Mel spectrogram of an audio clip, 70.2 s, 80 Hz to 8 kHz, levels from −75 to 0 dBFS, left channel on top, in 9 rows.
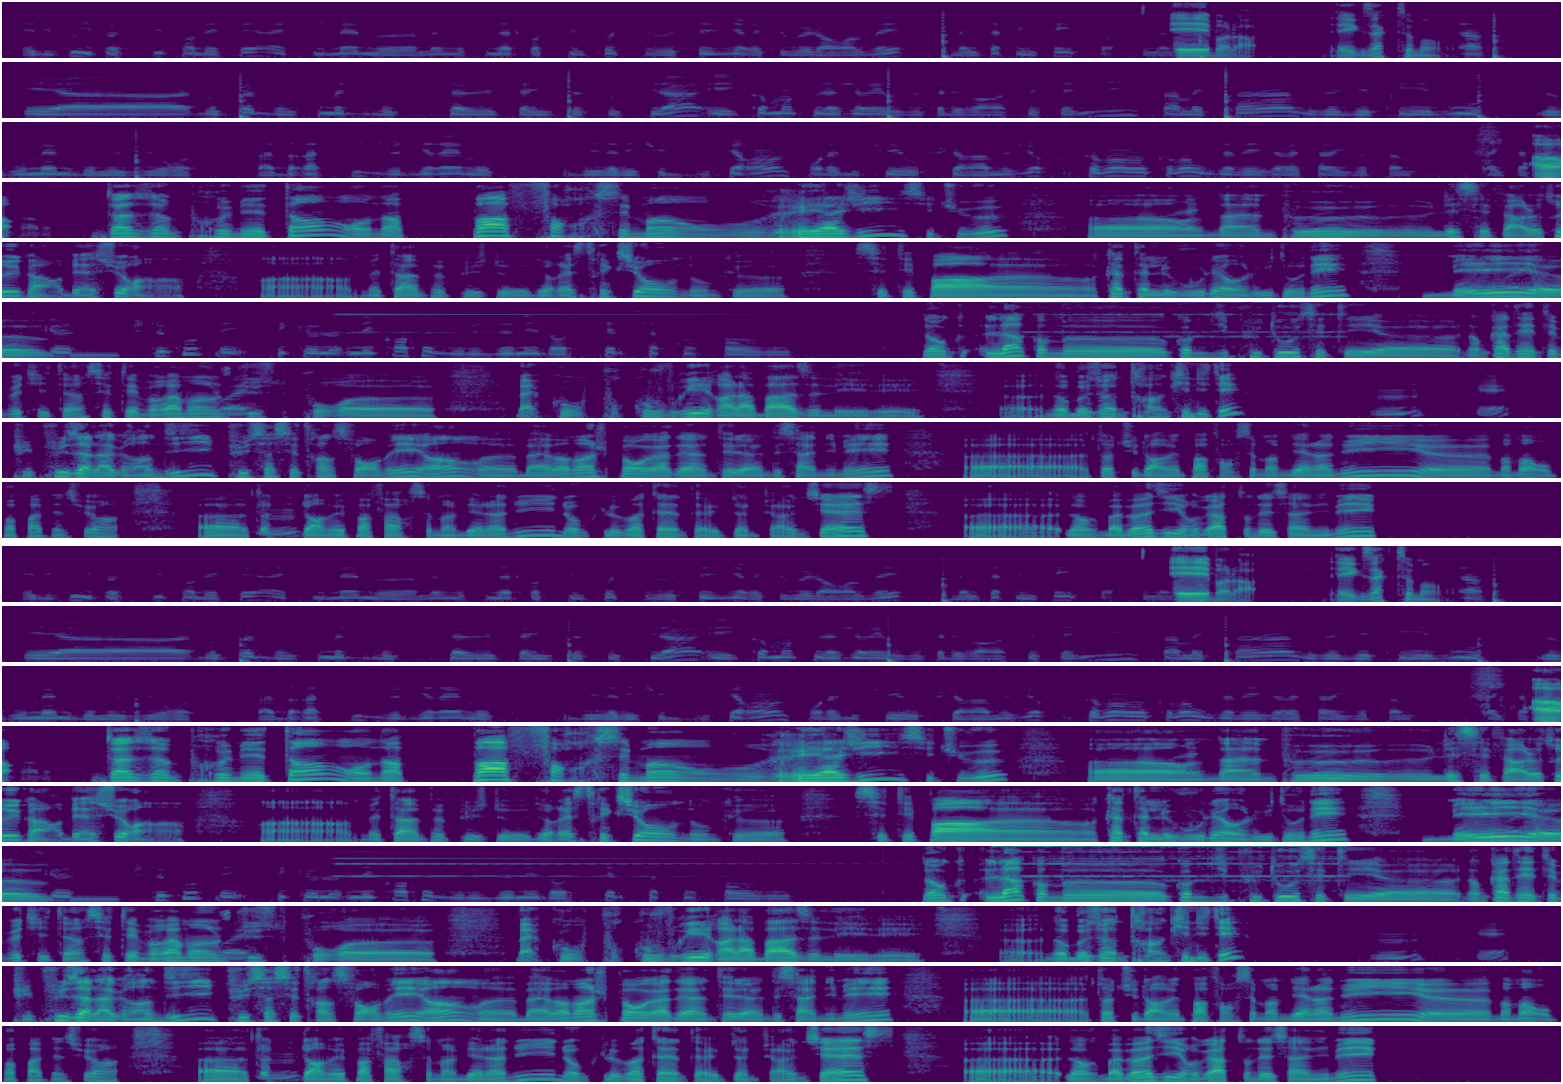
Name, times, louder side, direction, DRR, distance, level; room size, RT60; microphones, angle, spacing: voice 1, 0.1-6.0 7.2-7.4 7.9-16.6 16.9-22.7 23.0-23.6 29.2-29.4 38.6-38.8 39.2-39.3 39.6-43.0 47.8-48.0 53.6-54.3 63.6-63.9, left 1 dB, 15° left, 2.3 m, -55 dB
sound 1, 4.7-4.8 5.9-6.2 7.4-7.6 9.0-9.1 10.6-10.7 12.2-12.4 13.9-14.1 15.2-15.3 16.2-16.4, equal, 45° left, 4.1 m, -49 dB
voice 2, 5.8-6.3 6.6-7.2 22.9-23.4 23.8-25.4 25.7-39.2 43.6-53.0 54.6-69.2, right 3 dB, 25° right, 0.7 m, -35 dB
sound 2, 40.6-42.9 43.9-45.7, right 13 dB, 50° right, 2.8 m, -47 dB
open air
head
